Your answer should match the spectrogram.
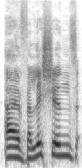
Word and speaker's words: Volition: Volition? I've said that right. Right? – Volition, yeah.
